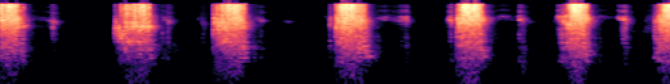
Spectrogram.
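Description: Squeezed container of Evo-stik Instant contact adhesive spluttering as glue and air spurt out, one short burst with each squeeze about once a second. The container is nearly empty.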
